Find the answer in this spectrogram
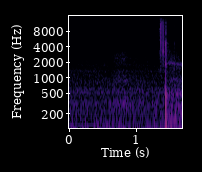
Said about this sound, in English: you moved the mic. That was not one thing. You tried to do two things. You tried to listen and move the mic.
